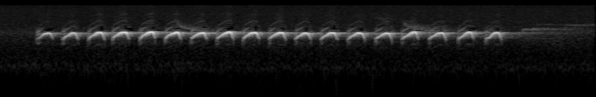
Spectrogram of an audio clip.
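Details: In woods, a Eurasian nuthatch delivers a long, regular series of about seventeen ringing whistled notes, fast and evenly spaced, for over two seconds with little background sound.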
